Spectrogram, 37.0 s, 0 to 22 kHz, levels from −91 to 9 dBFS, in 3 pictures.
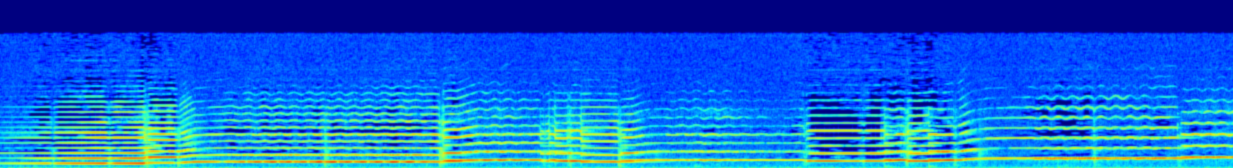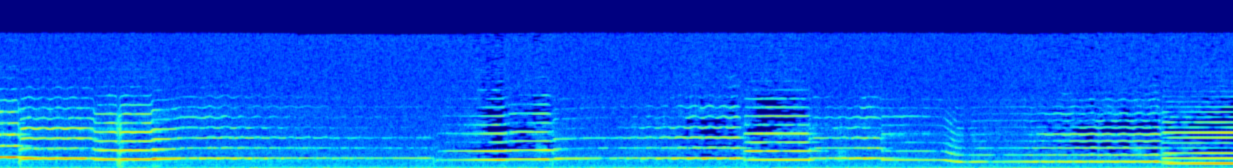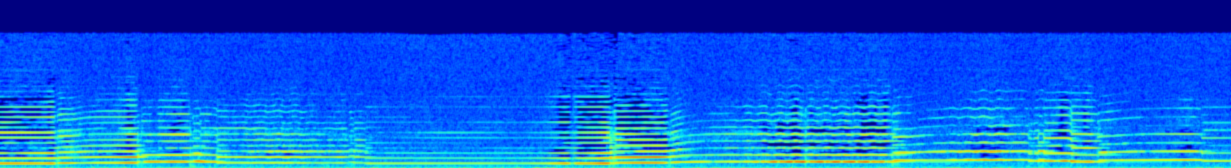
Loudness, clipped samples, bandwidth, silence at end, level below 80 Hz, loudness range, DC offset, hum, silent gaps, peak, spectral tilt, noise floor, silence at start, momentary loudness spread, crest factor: -17 LUFS; under 0.1%; 18 kHz; 0 s; -48 dBFS; 17 LU; 0.2%; none; none; -2 dBFS; 1 dB/octave; -43 dBFS; 0 s; 21 LU; 18 dB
